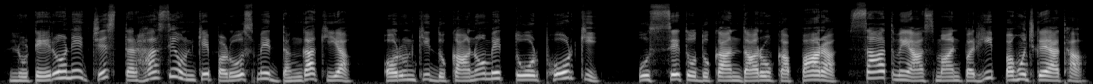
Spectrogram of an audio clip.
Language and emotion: Hindi, angry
